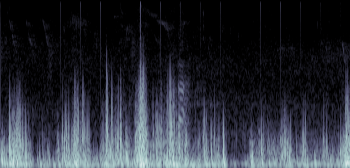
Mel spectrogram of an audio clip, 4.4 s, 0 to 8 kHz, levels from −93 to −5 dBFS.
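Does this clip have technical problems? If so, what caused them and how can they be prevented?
Yes. From 0.75 s to the end there's a steady tick four times a second, a resampler restarted on every block. Each 250 ms block went from 48 kHz to 16 kHz alone, so every block edge got a small error. To prevent it, run one continuous resampler that keeps its state across blocks.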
